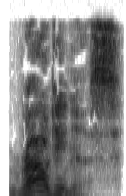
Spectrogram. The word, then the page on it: rowdiness: British English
